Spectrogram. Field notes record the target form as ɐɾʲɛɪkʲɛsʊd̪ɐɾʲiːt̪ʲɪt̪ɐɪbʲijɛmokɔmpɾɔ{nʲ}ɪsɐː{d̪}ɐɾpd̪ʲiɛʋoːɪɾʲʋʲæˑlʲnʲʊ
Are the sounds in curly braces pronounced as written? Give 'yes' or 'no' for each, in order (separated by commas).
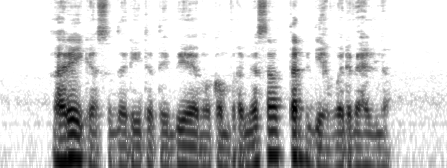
no, no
